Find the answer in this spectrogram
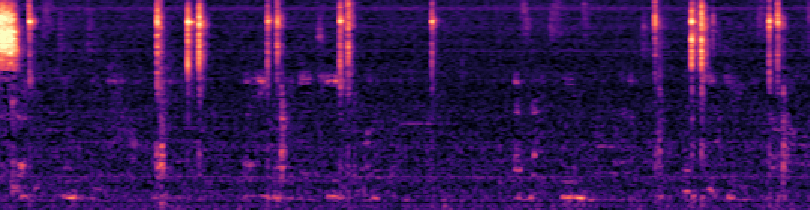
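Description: Faint, irregular clicks of a computer mouse and keyboard, a dozen or so scattered over the stretch, in otherwise near silence.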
